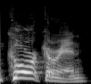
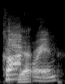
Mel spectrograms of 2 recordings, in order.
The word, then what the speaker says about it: Cochran: Johnny Corcoran, is that how you say it? Cochran. Yep.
